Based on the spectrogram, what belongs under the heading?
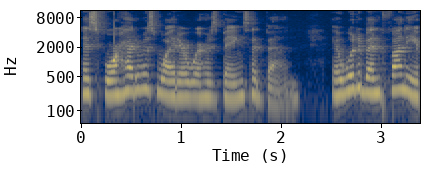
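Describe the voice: Ordinary pitch variation and plain reading aloud, over a quiet background.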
